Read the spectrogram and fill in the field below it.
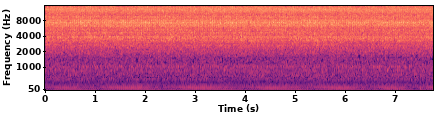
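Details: Nissan NV van A/C, previously loose compressor with poor cooling, high pressures and leaks, after fitting a new compressor and clutch: a steady, even hum over the idle with no knocking or grinding. The compressor cycles normally, vent air about 7.3.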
